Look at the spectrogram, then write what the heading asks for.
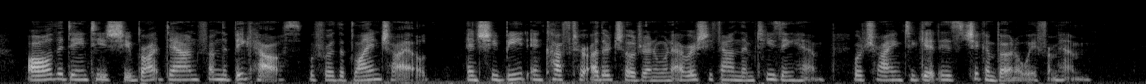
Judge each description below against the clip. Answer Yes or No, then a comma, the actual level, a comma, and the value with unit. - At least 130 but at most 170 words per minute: No, fast, 205 wpm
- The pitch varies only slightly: Yes, narrow, 2.1 semitones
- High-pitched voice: Yes, high, 210 Hz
